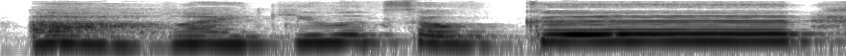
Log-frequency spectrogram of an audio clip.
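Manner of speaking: slow, drawn-out admiring coo; mock drunk swooning. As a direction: play tipsy and smitten, stretching the words. Drunk swooning over her boyfriend.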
